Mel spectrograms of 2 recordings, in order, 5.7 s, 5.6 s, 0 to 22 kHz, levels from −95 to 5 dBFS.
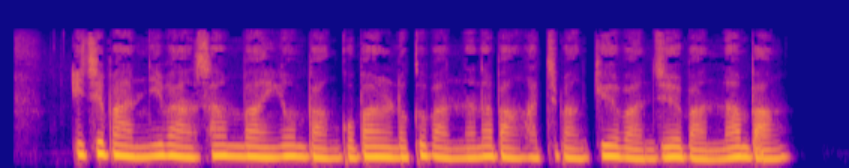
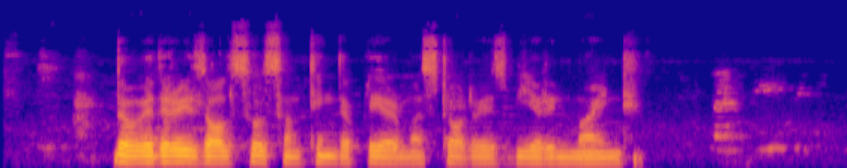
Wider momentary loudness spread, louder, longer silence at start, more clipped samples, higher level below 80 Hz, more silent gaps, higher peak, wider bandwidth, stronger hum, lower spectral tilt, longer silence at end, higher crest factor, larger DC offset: second, 7 LU vs 22 LU; about the same, -20 LUFS vs -22 LUFS; about the same, 0.5 s vs 0.5 s; neither; about the same, -66 dBFS vs -62 dBFS; neither; about the same, -6 dBFS vs -4 dBFS; about the same, 11.5 kHz vs 11 kHz; neither; about the same, -6.5 dB/octave vs -5.5 dB/octave; about the same, 0.4 s vs 0.45 s; second, 14 dB vs 20 dB; neither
